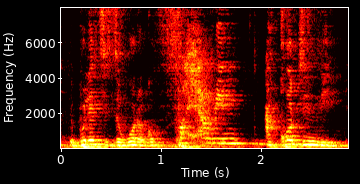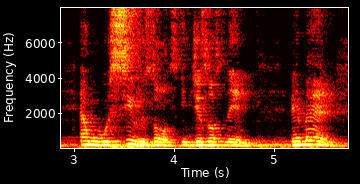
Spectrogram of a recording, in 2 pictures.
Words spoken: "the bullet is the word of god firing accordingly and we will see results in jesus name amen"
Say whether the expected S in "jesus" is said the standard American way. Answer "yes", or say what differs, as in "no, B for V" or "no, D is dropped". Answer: yes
